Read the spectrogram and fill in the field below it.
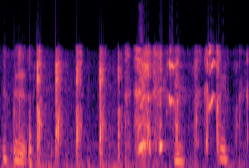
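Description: A dog barks and yips in a rapid, uneven string of short bursts, loud, with whiny pitch slides between some of the barks.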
